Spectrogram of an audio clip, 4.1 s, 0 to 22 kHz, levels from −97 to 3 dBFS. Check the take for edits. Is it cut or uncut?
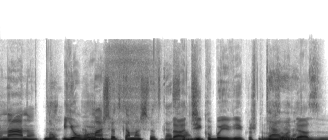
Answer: uncut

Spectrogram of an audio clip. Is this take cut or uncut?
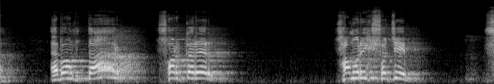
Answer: uncut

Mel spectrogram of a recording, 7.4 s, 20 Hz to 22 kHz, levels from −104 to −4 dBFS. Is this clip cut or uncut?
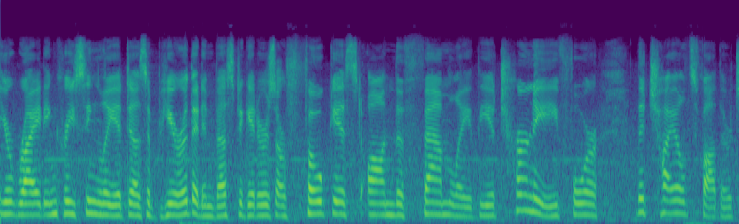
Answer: cut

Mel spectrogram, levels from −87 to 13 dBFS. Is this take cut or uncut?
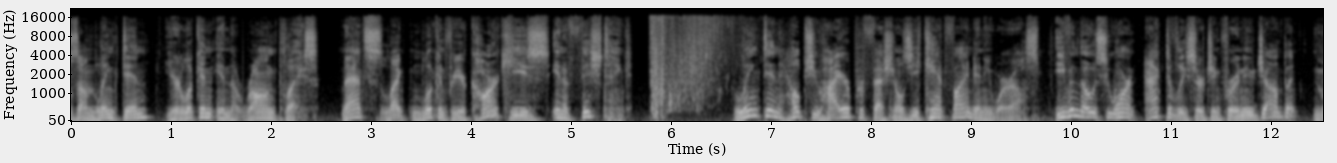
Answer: uncut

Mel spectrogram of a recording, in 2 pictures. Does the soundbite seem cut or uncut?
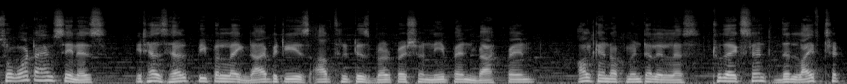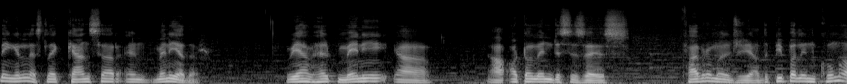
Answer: uncut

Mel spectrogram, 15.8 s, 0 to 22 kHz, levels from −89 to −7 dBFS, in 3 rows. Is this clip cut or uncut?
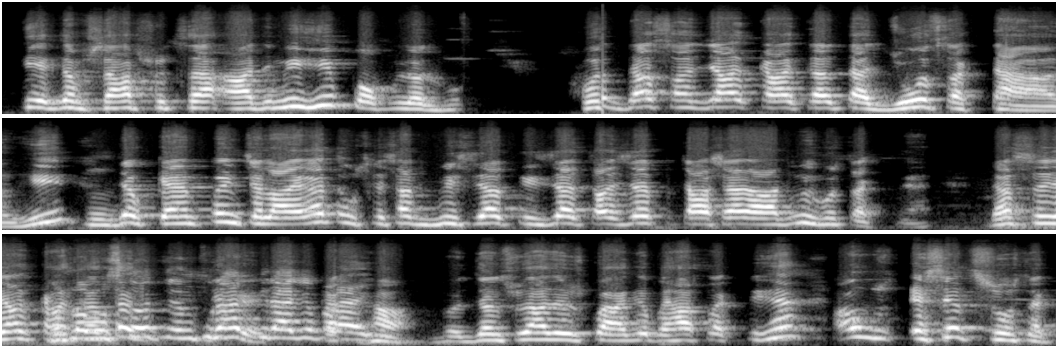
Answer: cut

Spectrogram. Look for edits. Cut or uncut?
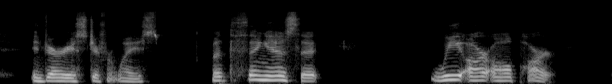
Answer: uncut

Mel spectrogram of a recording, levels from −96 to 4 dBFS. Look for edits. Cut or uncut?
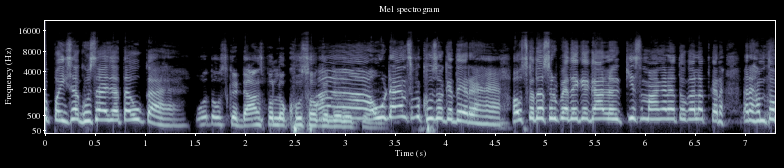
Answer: uncut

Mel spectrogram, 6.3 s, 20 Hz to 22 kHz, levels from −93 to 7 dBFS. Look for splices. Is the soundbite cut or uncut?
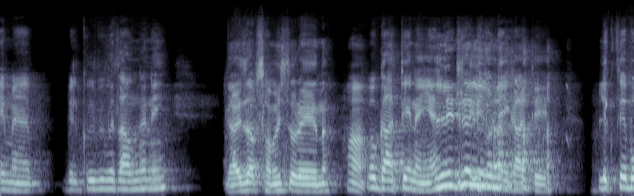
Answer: cut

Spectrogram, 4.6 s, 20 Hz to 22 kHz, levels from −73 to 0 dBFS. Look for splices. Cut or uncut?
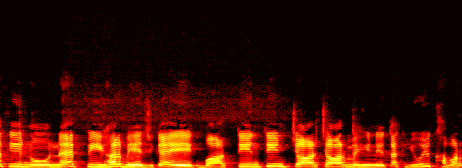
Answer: uncut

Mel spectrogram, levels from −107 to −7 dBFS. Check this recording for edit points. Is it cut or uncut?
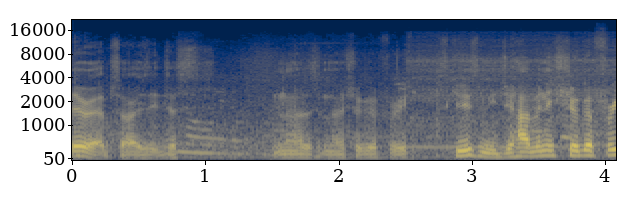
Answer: cut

